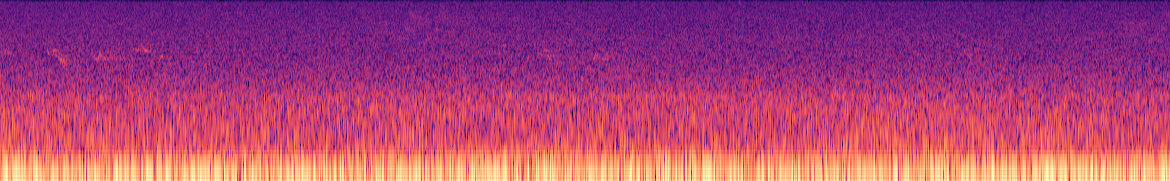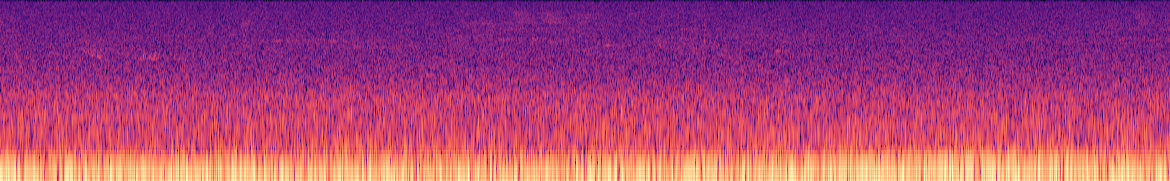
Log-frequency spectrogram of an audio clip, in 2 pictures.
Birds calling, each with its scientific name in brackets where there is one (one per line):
American Robin (Turdus migratorius)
